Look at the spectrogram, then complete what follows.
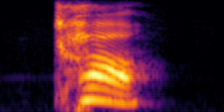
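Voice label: "chang4", Mandarin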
